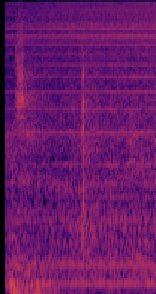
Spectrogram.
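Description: Steady electrical hum from a stage sound system at rest, held on two low tones, with faint room noise.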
